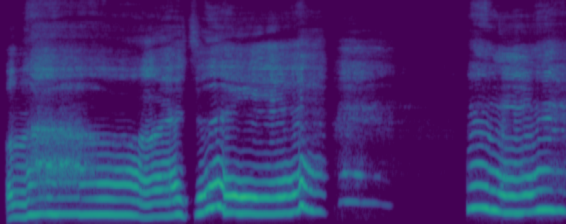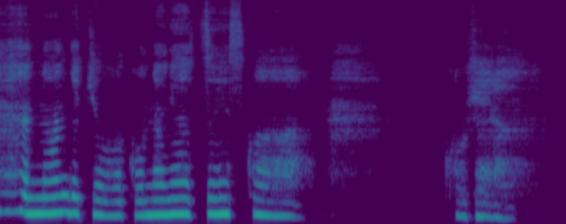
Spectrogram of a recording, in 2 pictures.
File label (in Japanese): (背景音なし) ローションまみれのエロメイド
